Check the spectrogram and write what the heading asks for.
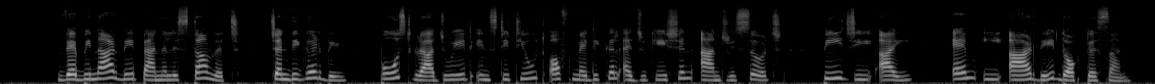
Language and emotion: Punjabi, neutral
